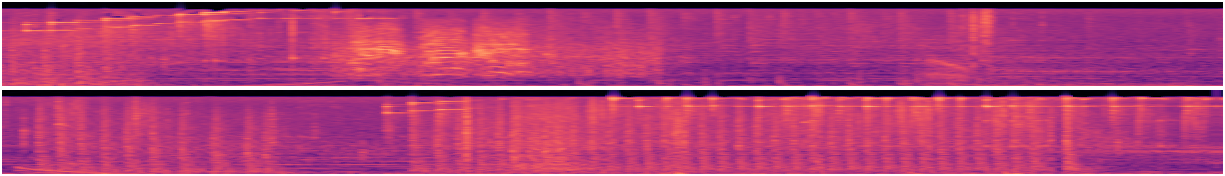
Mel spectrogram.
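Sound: gunfire in the video game F.E.A.R

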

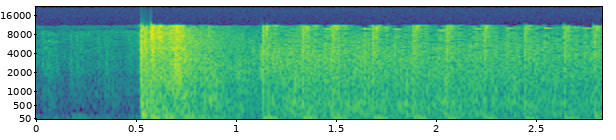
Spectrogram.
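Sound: gunshots in a video game

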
